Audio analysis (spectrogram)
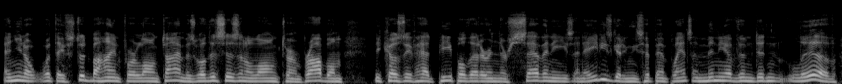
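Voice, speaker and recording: A man's voice: a little high, fairly even intonation, fast, few pauses, darkish tone, dry recording, studio quality. An American man giving critical, explanatory commentary as a guest on a radio talk show.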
